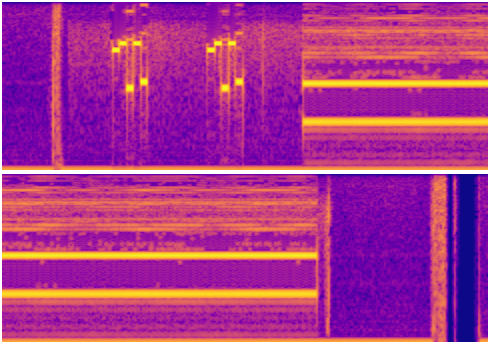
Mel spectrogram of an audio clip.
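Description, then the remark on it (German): Over a narrow, radio-like channel from a dispatch center, two brief bursts of high beeping tones are followed by a loud, steady alarm tone that holds unchanged for about five seconds before cutting off. “Leitstelle auf einmal Land mit Alarmierung.”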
